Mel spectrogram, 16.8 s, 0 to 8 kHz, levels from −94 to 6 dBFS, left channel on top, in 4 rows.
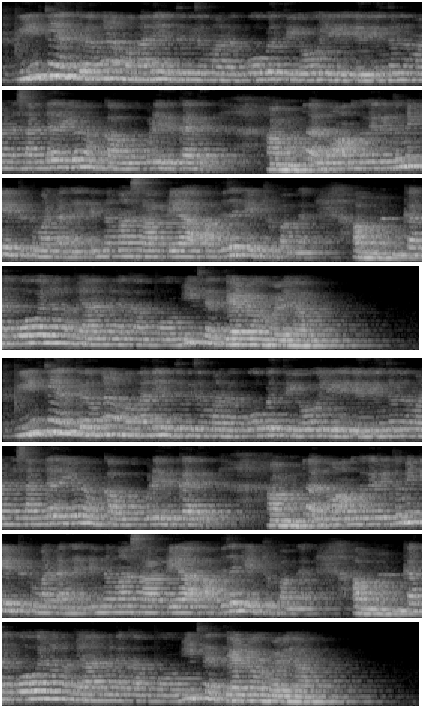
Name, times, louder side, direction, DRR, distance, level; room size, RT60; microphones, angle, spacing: voice 1, 0.0-6.2 6.5-6.8 7.2-12.0 12.3-14.8, equal, 35° right, -10 dB, 1.1 m, -27 dB
voice 2, 6.8-7.2 11.9-12.2 14.8-15.7, left 1 dB, 40° left, -10 dB, 0.6 m, -23 dB
2.9 x 2.5 x 2.4 m, 1.2 s
head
